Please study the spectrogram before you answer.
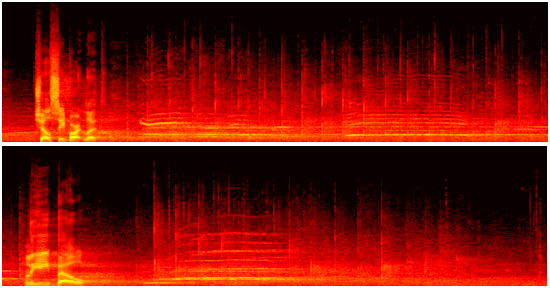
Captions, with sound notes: Chelsea Bartlett. (audience applauding and cheering) Lee Bell. (audience applauding and cheering)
